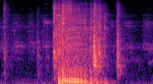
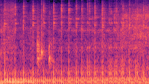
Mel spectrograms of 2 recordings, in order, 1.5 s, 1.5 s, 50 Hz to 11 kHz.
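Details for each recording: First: Stihl MS 230 chainsaw, owner complained of terrible noise, after tightening slightly loose exhaust; starts and holds steady even buzz, revs cleanly up and down, no rattle; only clutch drum washer play remains, normal. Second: Stihl MS 230 chainsaw, warm, compression good and piston free: steady high revs with a buzzy chattering rattle near the front of the exhaust, like a small loose part; exhaust nuts tight, cause not yet confirmed.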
